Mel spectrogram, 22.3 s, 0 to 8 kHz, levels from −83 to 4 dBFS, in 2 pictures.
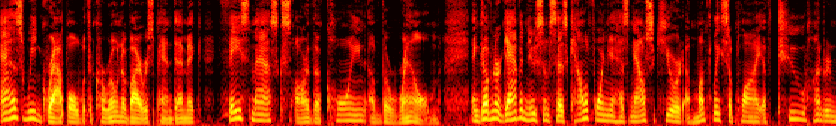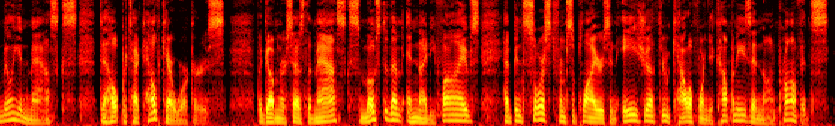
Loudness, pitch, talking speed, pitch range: -20 LUFS, 125 Hz, 155 wpm, 100-145 Hz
